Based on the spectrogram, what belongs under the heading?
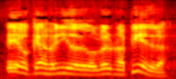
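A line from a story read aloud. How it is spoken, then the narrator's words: Cracked voice. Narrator (Spanish): dijo con voz cascada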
